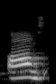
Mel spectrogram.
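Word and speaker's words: alms: आर्म्स, L silent होता है इसमें।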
